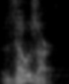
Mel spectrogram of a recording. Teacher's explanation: Those 跟 are 有一个连音。are 在加速弱化成一个儿化音。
